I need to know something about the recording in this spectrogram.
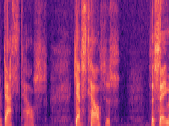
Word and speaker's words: Gasthaus: They pronounce it more or less guest house or Gasthaus.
